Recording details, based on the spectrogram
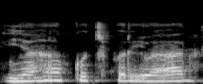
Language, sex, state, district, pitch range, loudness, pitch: Hindi, male, Uttar Pradesh, Varanasi, 150-180 Hz, -11 LUFS, 165 Hz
